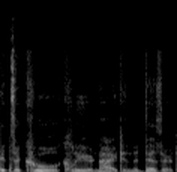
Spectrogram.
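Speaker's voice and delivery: put-on film opening narrator voice. Doing the opening narration like the original narrator: put-on narrator voice. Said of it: "I'll do it like him".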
